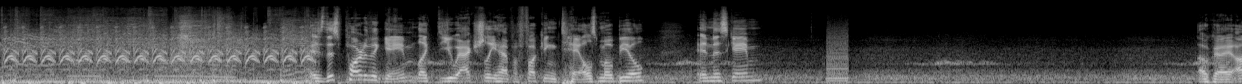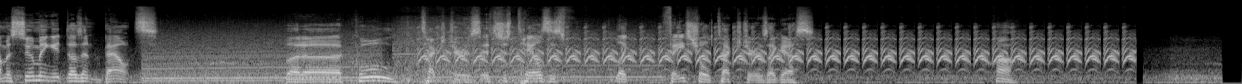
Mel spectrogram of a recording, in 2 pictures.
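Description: A racing vehicle's engine hums and whines steadily.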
